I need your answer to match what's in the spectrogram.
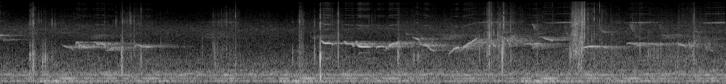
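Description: A blackbird whistles its song in short, fluting phrases, heard over a steady low hum and faint insect buzzing, with no voices.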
